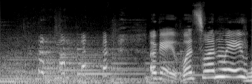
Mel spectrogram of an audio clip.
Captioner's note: speaker laughs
